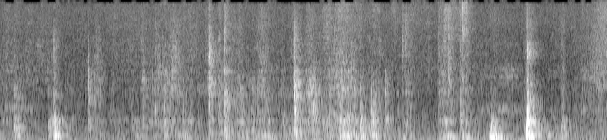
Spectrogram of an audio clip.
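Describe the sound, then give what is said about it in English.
Post is pushed through a letterbox slot in a scattered series of dull clacks, knocks and rattles, with rustling between them over low background noise. “Are you doing posting through the slot?”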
